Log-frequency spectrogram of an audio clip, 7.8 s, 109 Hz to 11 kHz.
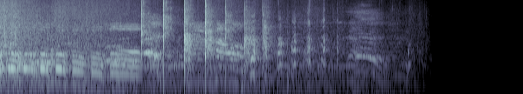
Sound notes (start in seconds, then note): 0.1 whooping; 2.0 clapping; 3.2 laughter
